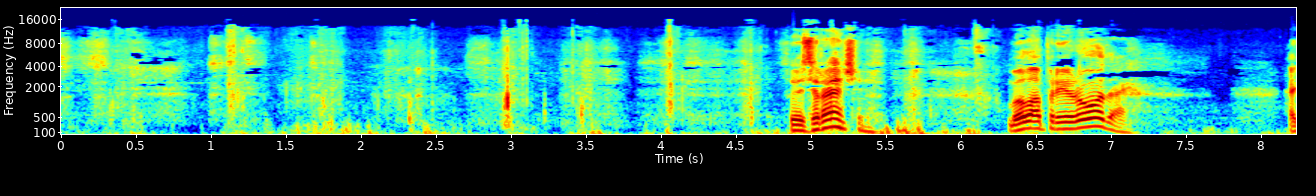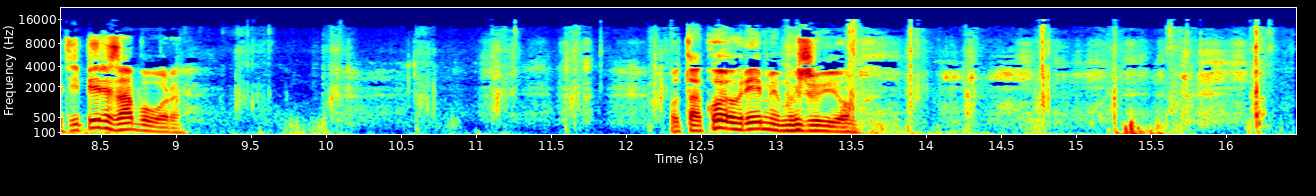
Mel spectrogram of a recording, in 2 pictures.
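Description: Footsteps crunch on a dry dirt path outdoors.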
